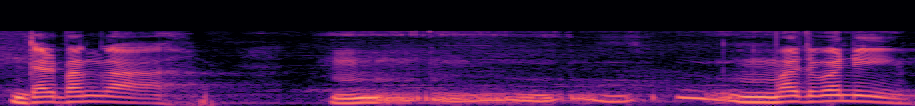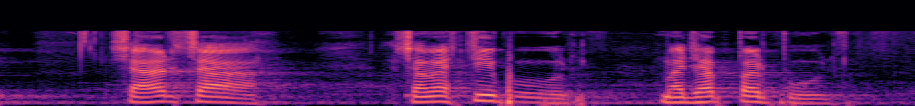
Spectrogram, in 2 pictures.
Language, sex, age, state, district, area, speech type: Maithili, male, 60+, Bihar, Darbhanga, rural, spontaneous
